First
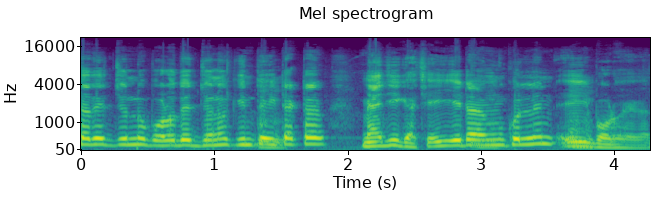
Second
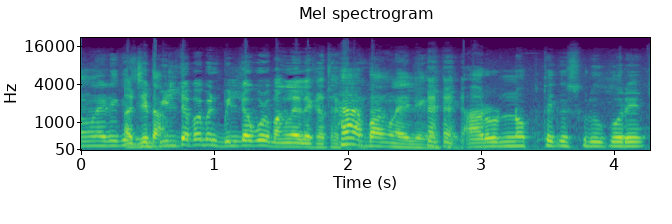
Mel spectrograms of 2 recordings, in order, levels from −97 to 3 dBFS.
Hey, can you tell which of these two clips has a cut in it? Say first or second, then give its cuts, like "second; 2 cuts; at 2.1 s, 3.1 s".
second; 1 cut; at 2.9 s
